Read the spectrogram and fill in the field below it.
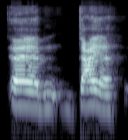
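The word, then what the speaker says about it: Dia: Both teams gave, I mean, man of the match, I think Dyer, I think it's pronounced Dyer, in it?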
